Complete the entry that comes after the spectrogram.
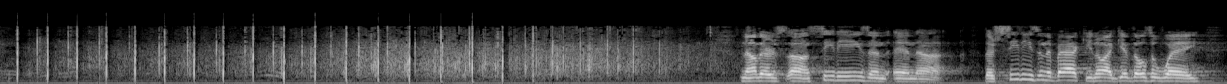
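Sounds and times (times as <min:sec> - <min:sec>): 
person clapping: 0:00.0 - 0:07.3
speech: 0:07.4 - 0:12.2.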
